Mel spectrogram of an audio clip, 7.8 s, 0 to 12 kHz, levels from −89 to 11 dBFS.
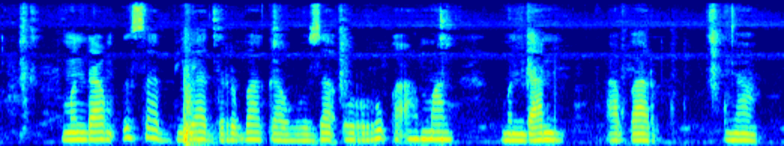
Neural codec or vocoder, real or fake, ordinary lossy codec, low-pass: none; real; AAC, 64 kbps; 10.8 kHz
